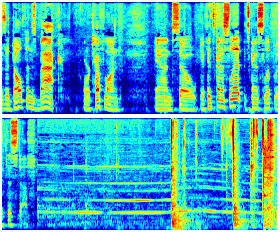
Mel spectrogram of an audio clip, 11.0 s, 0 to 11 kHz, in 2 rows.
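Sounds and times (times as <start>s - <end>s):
motor whining steadily: 6.2s - 11.0s.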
